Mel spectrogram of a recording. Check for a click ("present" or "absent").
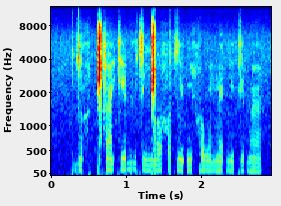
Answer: present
